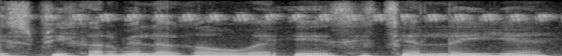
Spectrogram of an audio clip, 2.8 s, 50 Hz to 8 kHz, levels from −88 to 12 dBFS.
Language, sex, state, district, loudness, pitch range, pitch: Hindi, male, Uttar Pradesh, Lucknow, -15 LUFS, 130-140 Hz, 135 Hz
